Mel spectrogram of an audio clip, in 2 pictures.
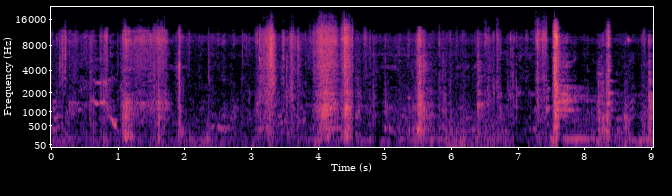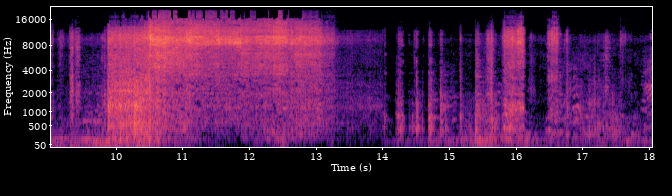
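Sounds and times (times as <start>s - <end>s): arc welder hissing crackle: 9.9s - 13.8s.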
